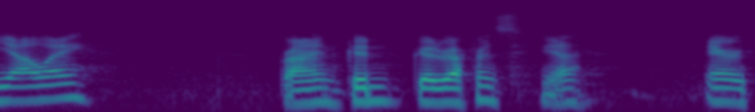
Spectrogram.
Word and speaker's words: Yahweh: We can't pronounce that in our language, right? Like if somebody said, hey, YHWH, pronounce that, you'd be like, so we added the two vowels in it. That's where we get the name Yahweh.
